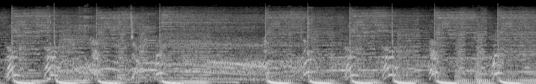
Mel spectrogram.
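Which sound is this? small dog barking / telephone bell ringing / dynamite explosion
small dog barking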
